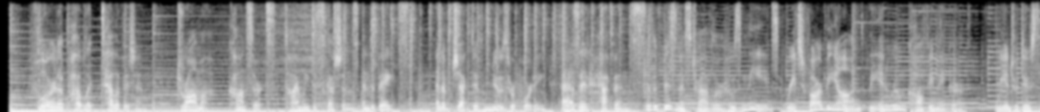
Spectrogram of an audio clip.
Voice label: Commercial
